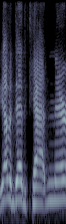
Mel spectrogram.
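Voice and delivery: ordinary talk, nothing marked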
